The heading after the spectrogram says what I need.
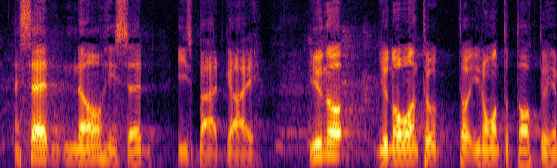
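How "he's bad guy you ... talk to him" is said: put-on Austrian-accented English. Retelling what a church leader said to the speaker, Arnold Schwarzenegger accent. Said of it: "he learned English from Arnold Schwarzenegger".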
